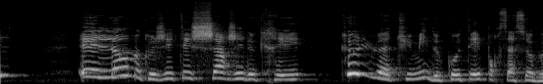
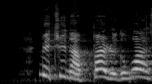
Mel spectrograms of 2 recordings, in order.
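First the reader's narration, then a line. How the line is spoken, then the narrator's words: Frightened brother exclaiming. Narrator (French): s'écria son frère effrayé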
